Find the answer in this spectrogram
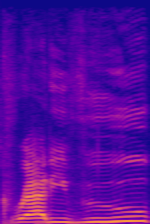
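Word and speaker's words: Gradivus: It's pronounced Gradivu because it rhymes with Camus.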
